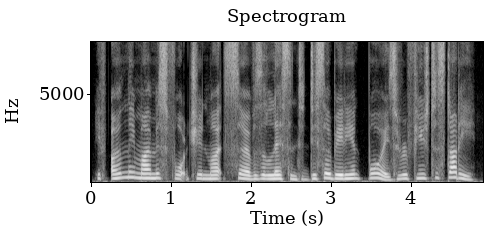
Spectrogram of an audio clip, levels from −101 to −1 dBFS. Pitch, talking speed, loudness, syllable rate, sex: 220 Hz, 195 wpm, -18 LUFS, 5.9 syllables/s, female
